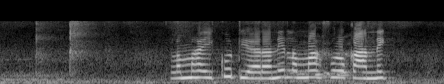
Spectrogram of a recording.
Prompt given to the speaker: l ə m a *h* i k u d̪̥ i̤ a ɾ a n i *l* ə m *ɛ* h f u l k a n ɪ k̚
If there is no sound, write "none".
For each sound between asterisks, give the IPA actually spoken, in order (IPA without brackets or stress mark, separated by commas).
h, l, a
